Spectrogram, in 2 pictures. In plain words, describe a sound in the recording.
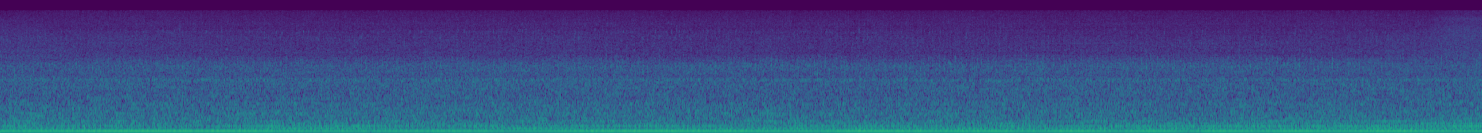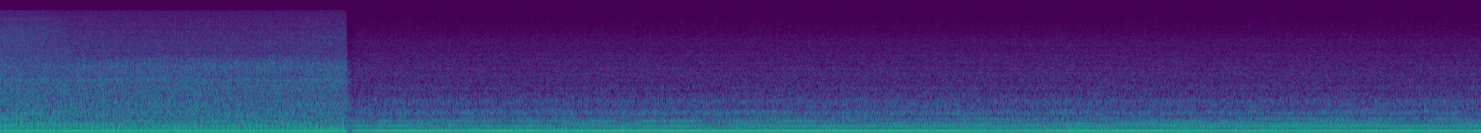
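A small propeller plane's engine drones steadily, then sounds muffled.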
